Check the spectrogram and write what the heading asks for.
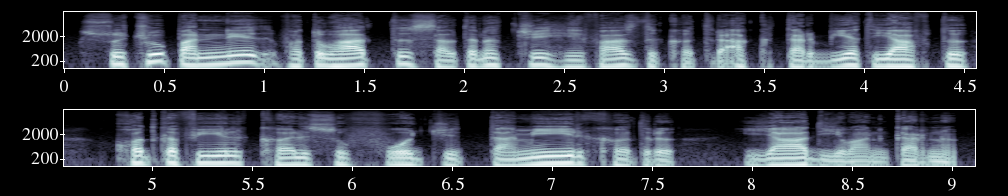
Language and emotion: Kashmiri, neutral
